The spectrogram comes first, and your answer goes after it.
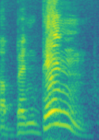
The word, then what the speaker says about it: abandon: give done so if since it is a verb the last syllable should be stressed so abandon what is the synonym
